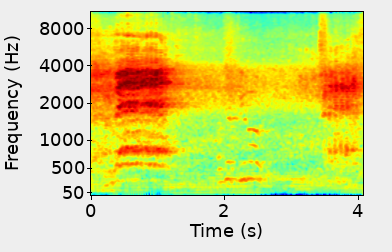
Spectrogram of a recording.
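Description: A sheep bleats once, loudly, about half a second in; the call lasts under a second.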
